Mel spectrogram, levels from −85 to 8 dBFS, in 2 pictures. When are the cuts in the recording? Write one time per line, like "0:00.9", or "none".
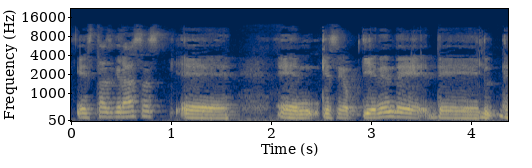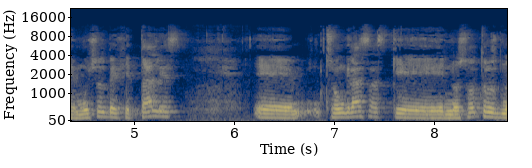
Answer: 0:02.5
